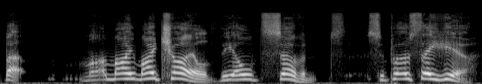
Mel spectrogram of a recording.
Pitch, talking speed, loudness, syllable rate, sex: 205 Hz, 85 wpm, -17 LUFS, 3.0 syllables/s, male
